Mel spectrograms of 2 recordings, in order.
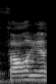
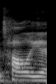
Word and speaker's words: Thalia: We should just make it all known that I will pronounce it Thalia. Thalia. Talia.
